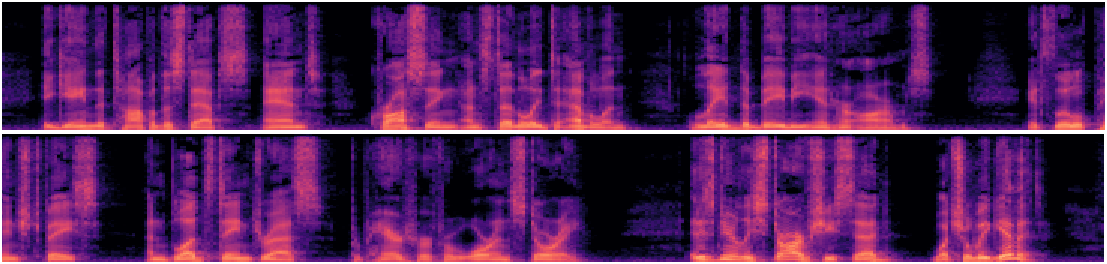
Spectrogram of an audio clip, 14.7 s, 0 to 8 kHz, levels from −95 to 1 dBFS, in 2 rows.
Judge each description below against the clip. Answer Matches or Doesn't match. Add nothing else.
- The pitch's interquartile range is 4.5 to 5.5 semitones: Matches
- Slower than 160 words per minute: Doesn't match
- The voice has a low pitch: Matches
